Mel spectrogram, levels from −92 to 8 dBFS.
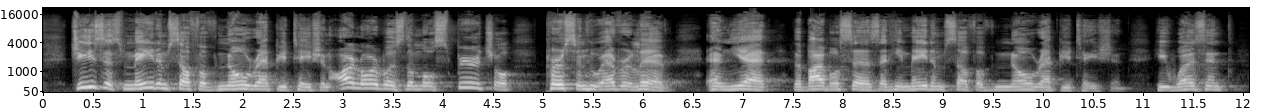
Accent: American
